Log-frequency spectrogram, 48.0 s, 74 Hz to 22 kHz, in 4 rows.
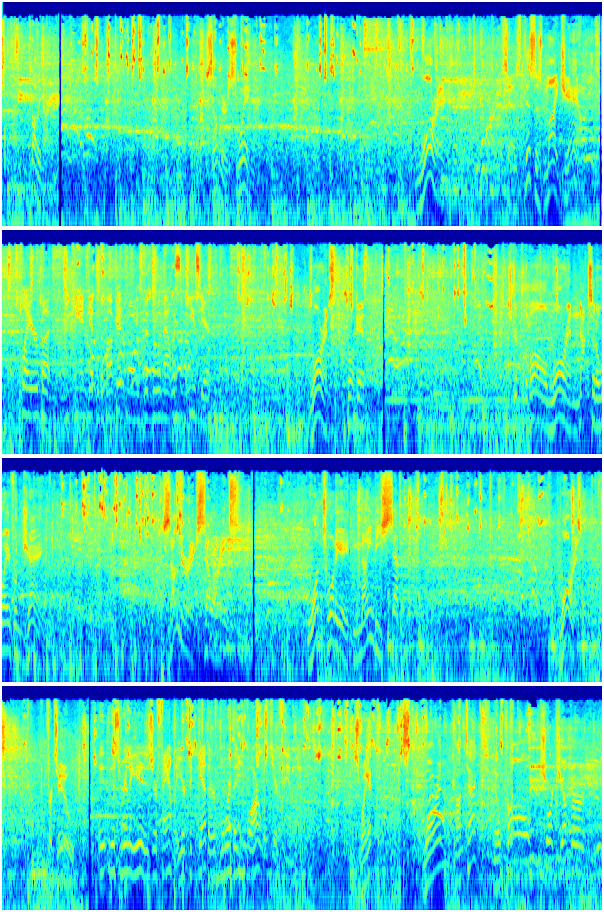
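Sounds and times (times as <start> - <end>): arena crowd noise: 0.0 - 48.0.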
